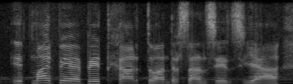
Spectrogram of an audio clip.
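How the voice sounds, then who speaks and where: With a Greek accent, the speaker talks at a moderate pace with ordinary pitch variation. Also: man. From Greece. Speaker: streamer. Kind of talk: casual chat. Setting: live stream.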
